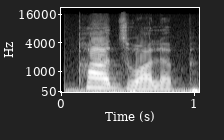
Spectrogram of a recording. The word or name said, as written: codswallop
